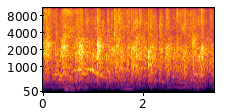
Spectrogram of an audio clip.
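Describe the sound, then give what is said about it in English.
A church audience claps hands unto the Lord for a few seconds, a dense, even wash of many hands clapping at once, with faint voices murmuring underneath. “Oh, let's clap our hands unto the Lord.”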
